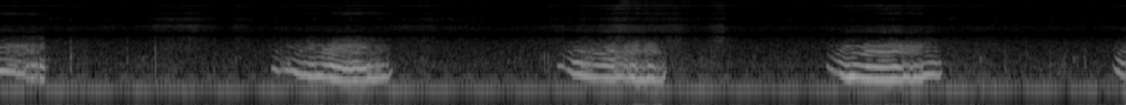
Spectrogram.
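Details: Regular squeaky, whistling snores about every three seconds from a sleeping, dreaming male Persian cat, over steady room hum.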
